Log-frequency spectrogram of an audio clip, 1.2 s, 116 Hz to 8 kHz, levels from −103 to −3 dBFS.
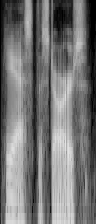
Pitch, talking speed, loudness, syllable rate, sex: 95 Hz, 200 wpm, -20 LUFS, 4.8 syllables/s, male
